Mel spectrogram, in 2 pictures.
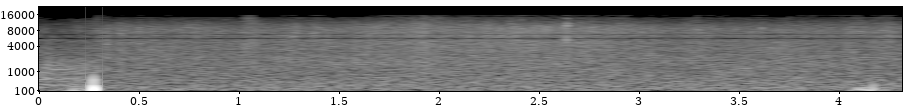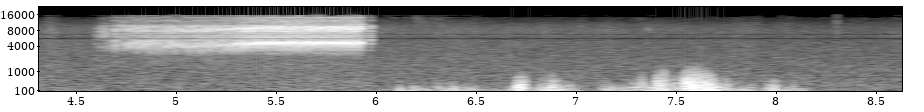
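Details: Gampsocleis schelkovnikovae bush-cricket calling song, recorded 11–12 September 2012 at Letea, Romania: one loud, high, hissing buzz lasting just over a second, followed by low thumping and handling knocks.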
